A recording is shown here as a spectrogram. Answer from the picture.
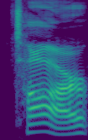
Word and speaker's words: Tár: Oscar yep existential Rock tar rhymes with star if debah Carr had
